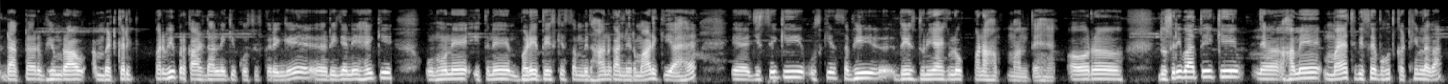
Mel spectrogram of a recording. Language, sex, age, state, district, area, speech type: Hindi, male, 30-45, Uttar Pradesh, Mirzapur, rural, spontaneous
